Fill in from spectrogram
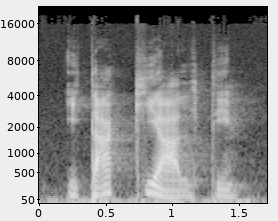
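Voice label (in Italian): "tacchi alti", Italian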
